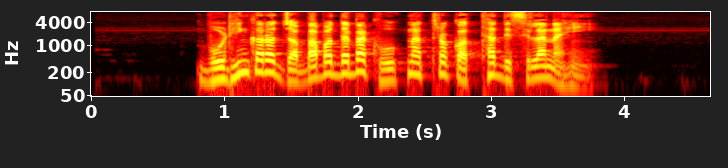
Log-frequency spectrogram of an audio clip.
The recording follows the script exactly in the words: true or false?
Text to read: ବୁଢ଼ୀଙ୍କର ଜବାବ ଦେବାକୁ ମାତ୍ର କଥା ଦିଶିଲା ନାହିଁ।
true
